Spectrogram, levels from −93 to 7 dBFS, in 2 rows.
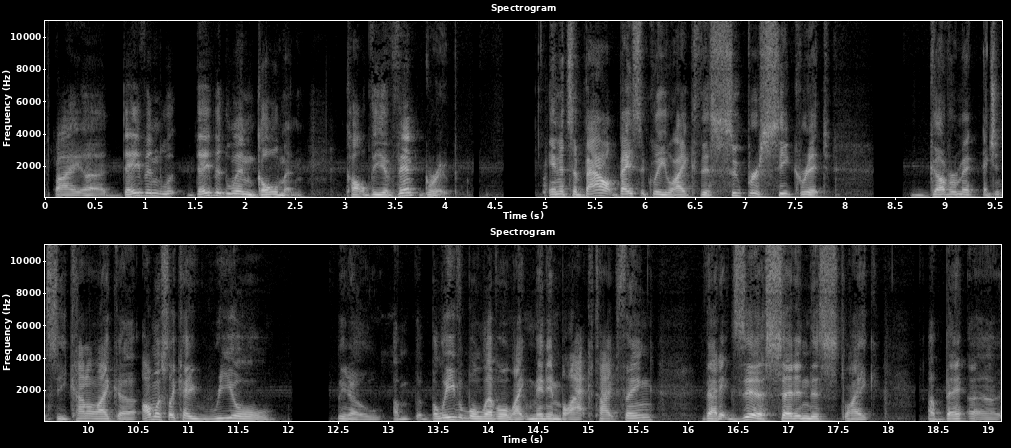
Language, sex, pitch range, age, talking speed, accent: English, male, 115-140 Hz, 40-59, 145 wpm, American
